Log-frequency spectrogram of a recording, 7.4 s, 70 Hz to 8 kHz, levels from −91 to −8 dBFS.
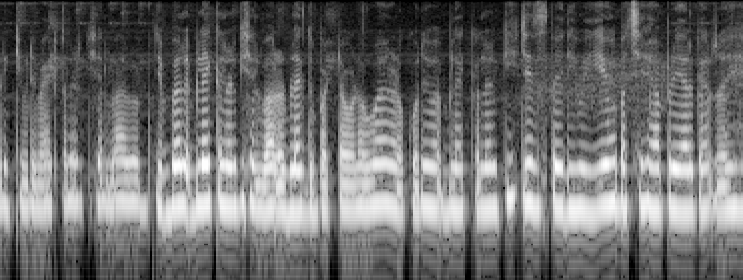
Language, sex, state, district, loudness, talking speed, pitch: Hindi, female, Bihar, Gaya, -17 LUFS, 260 wpm, 235 Hz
